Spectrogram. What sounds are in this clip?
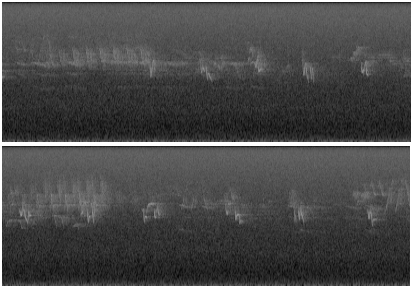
Blue Jay, Red-eyed Vireo, Chestnut-sided Warbler, Ovenbird, Veery, Rose-breasted Grosbeak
